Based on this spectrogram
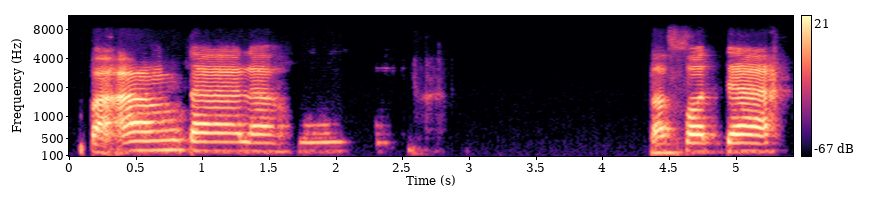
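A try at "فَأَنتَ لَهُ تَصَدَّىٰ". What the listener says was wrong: Mintanya satu harokat. Antanya satu harokat. punya dua harokat, masilah kosiroh.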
